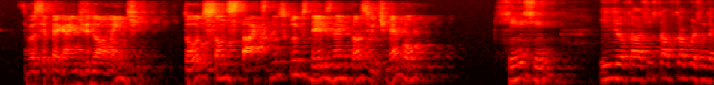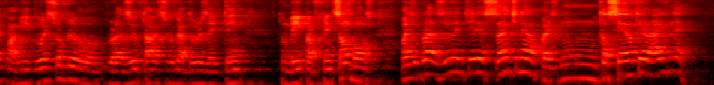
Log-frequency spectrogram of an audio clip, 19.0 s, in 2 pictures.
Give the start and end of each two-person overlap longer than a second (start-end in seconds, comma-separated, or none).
none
